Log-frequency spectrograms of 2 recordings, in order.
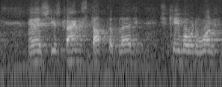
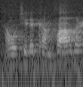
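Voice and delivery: ordinary talk

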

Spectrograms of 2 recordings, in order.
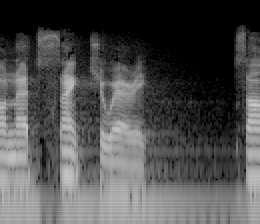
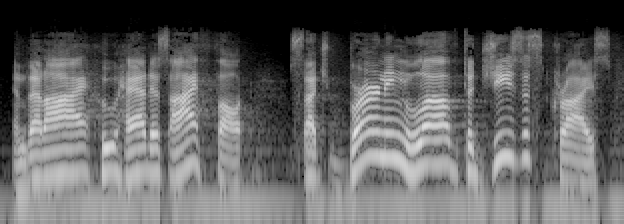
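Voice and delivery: fervent declamation, swelling then settling; dramatic testimony reading; 4 dB louder than usual. Acted. Preacher reading another Bunyan excerpt, dramatic testimony reading. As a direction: read it out with weight on the key words.

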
